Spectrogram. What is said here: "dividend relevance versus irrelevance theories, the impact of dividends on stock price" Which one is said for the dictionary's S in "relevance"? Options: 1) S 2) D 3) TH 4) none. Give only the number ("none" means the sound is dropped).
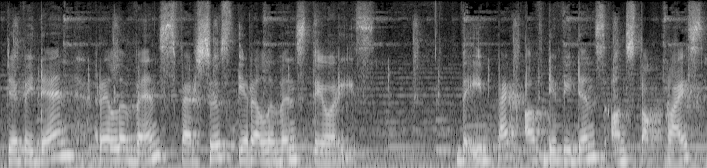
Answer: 1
